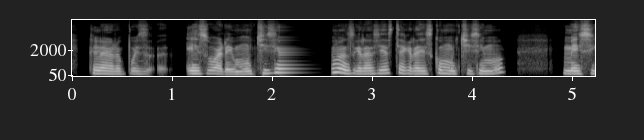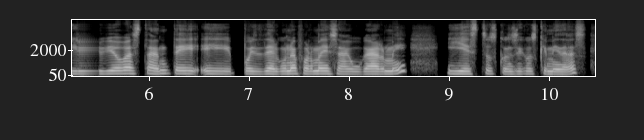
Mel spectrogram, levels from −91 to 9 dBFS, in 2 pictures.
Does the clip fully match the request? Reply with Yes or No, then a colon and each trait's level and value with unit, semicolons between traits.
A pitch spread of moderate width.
No: narrow, 1.7 semitones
